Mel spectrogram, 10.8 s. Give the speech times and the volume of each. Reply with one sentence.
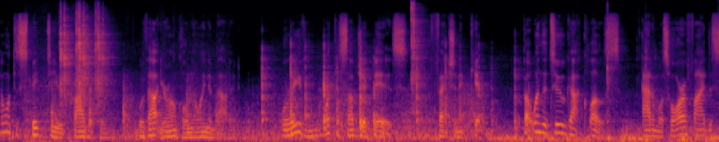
You can hear the speech from 0.0 to 10.7 s, at a steady volume.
